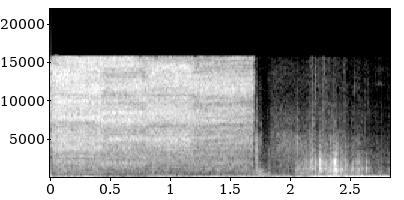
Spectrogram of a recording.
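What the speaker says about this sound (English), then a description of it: "We've let a stack of air out of the tyres." Compressed air hisses steadily out of old four-wheel-drive tyres being let right down for traction, a loud continuous broadband rush that cuts off abruptly midway, followed by lower rumbling handling noise.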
